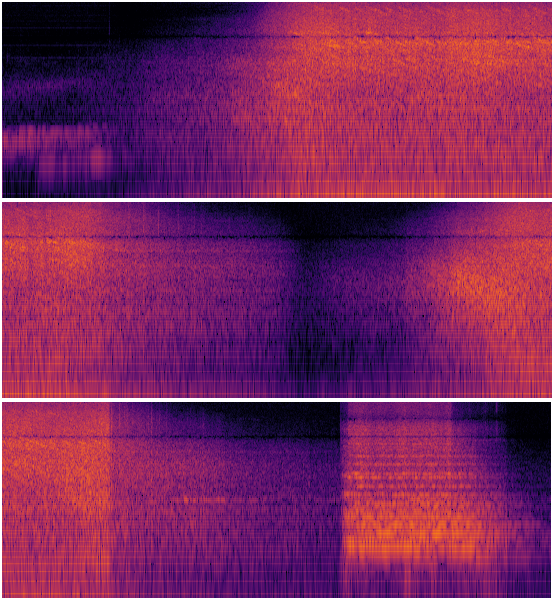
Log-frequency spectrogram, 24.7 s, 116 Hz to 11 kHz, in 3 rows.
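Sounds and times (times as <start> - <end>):
trains rushing past and crossing each other: 0.0 - 24.7
loud steam train horn: 21.6 - 24.7.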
